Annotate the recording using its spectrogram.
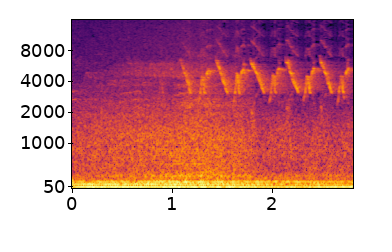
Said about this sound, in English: Those are the sounds of the twitchy, twitchy song of the common yellowthroat.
